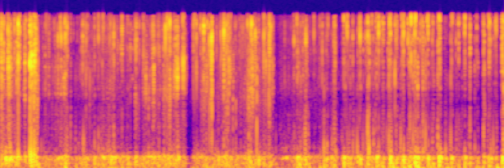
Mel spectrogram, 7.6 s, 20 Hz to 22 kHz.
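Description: Long yellow nails wrap around a microphone with rows of rhinestones around its grille and scratch it quickly. A dense, continuous run of rapid, muffled scratching and crackling is heard, heavy in low rumble below about 200 Hz with little high-frequency content.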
